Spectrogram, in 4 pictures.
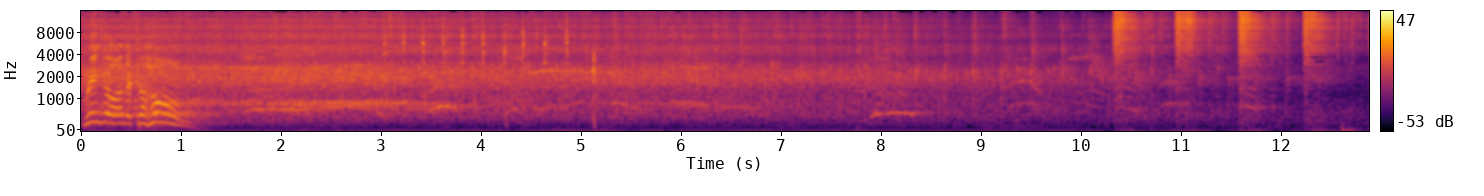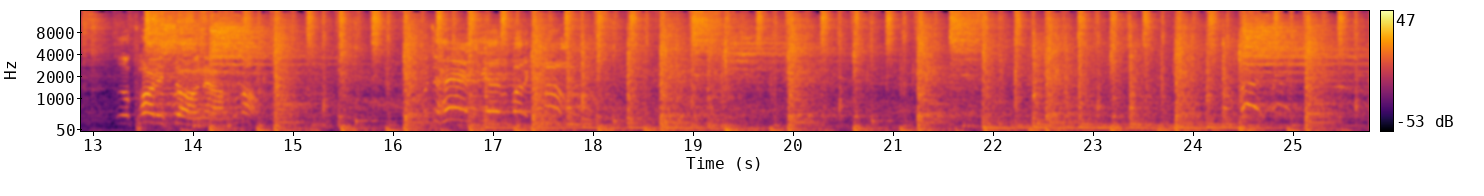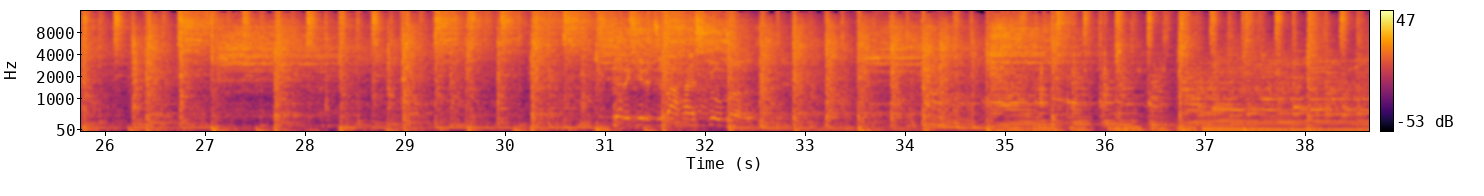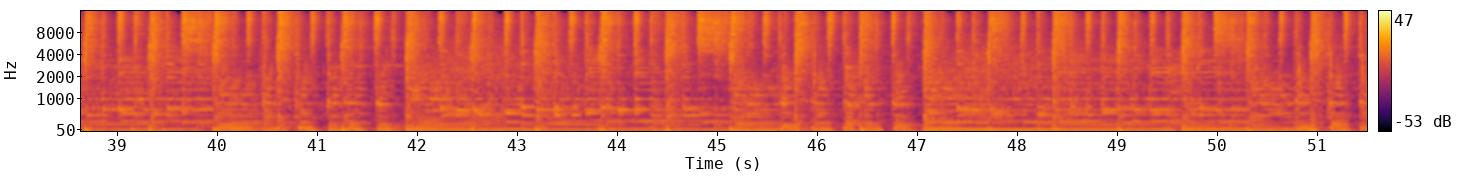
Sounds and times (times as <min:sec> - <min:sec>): Drum kit: 0:09.8 - 0:51.5
Drum roll: 0:10.0 - 0:51.5
Bass drum: 0:13.8 - 0:51.5.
